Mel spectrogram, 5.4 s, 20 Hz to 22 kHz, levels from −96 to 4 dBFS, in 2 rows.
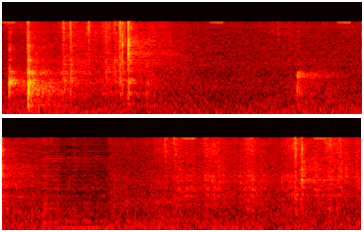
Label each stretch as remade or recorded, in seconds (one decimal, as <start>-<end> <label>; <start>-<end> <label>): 0.0-3.0 recorded; 3.0-3.5 remade; 3.5-5.4 recorded

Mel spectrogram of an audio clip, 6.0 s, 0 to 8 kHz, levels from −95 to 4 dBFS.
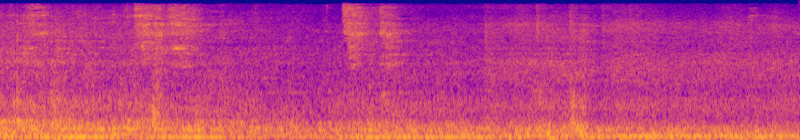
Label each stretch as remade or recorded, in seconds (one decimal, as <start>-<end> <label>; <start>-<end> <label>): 0.0-3.5 recorded; 3.5-4.6 remade; 4.6-6.0 recorded

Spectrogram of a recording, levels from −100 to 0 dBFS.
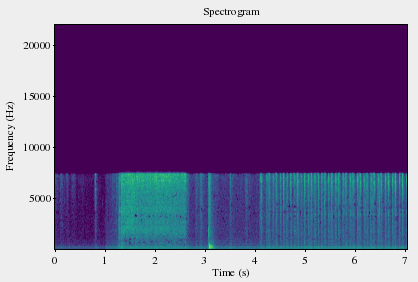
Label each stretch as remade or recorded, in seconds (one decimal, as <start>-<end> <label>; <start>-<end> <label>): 0.0-4.8 recorded; 4.8-7.1 remade

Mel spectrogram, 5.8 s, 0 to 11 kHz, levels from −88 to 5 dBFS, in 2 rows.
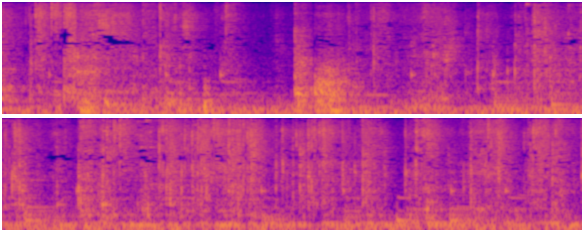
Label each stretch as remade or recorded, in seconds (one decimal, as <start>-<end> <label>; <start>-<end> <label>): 0.0-5.8 recorded

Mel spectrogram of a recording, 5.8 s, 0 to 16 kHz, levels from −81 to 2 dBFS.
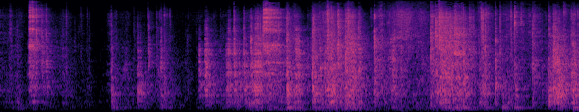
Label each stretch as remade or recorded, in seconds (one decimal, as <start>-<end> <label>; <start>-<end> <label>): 0.0-5.8 recorded

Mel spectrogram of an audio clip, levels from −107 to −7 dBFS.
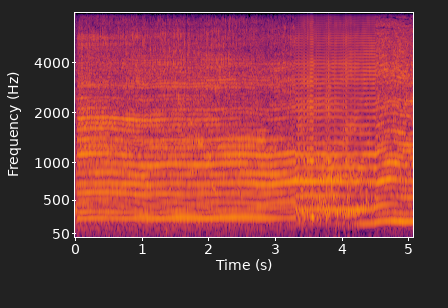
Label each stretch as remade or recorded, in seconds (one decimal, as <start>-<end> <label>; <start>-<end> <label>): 0.0-3.3 recorded; 3.3-4.5 remade; 4.5-5.1 recorded

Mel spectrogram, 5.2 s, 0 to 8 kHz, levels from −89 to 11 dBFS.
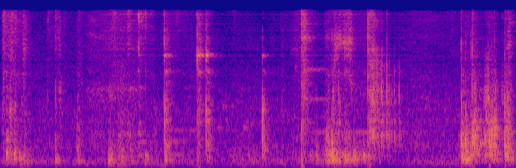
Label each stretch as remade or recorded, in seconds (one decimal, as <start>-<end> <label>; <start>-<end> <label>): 0.0-1.0 recorded; 1.0-4.1 remade; 4.1-5.2 recorded

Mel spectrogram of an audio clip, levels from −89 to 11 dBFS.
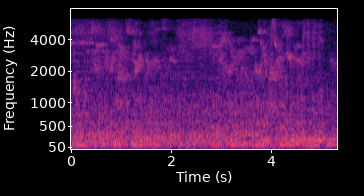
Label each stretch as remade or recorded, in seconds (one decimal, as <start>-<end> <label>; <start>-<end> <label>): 0.0-2.9 remade; 2.9-4.1 recorded; 4.1-5.3 remade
